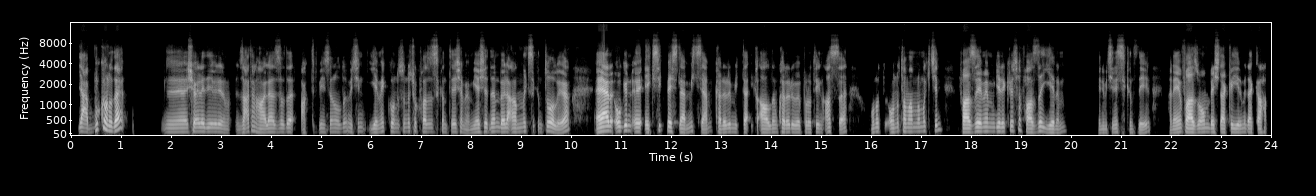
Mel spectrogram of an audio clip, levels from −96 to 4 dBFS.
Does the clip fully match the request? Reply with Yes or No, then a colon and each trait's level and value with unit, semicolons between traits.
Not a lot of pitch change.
No: average, 3.0 semitones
